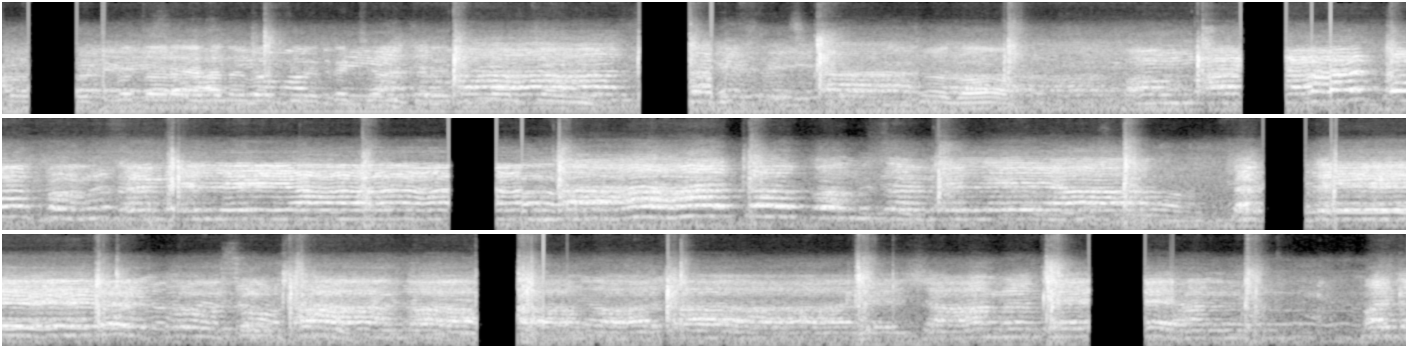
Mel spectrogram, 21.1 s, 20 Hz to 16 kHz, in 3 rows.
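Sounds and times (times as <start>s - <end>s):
men chanting a lament: 0.0s - 21.0s
hands slapping chests: 20.2s - 20.4s.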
